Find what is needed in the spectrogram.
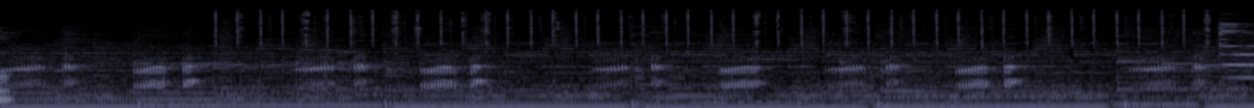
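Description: Cartoon frog croaking sound effects, short croaks repeated several times a second, over a low bass line that changes note every second or so, with fast, even ticking joining about a second in.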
